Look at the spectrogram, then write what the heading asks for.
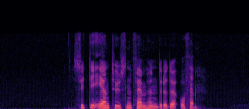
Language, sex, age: Norwegian, female, 48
